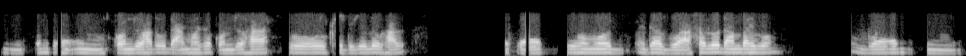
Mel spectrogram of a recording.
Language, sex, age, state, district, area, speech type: Assamese, male, 30-45, Assam, Charaideo, rural, conversation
